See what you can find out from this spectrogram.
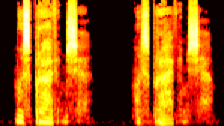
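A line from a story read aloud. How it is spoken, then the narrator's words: Quiet speech. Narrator (Russian): мать ... тихо говорит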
